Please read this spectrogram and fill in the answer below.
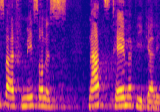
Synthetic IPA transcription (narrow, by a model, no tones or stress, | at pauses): sʋæːɾfɔɾmiːsɔnəs | næt̪st̪ʰeːməbiːɡɛli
